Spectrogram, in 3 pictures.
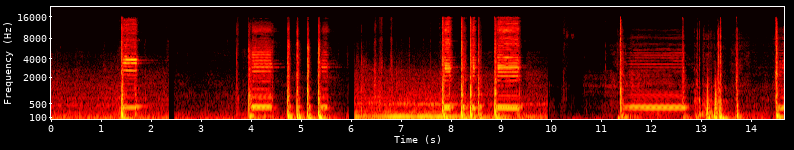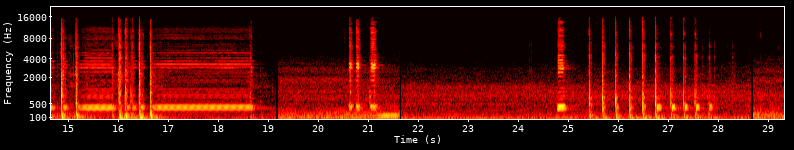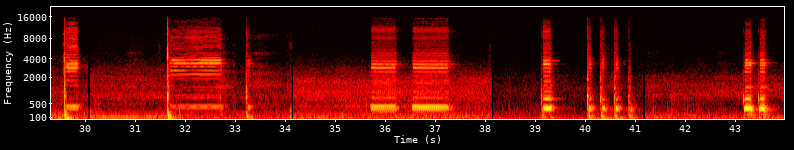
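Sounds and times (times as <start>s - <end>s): car horn honking: 1.3s - 2.3s, 3.9s - 5.9s, 7.7s - 9.8s, 11.4s - 12.9s, 14.5s - 19.0s, 20.6s - 21.6s, 24.8s - 25.2s, 29.5s - 30.1s, 31.6s - 33.6s, 35.6s - 37.6s, 39.1s - 41.0s, 43.2s - 43.9s.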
